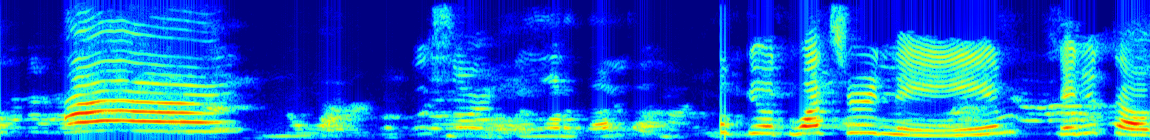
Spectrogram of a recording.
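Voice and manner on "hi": high, sing-song hi; demo for toddler. Shown as a demonstration. Modeling a greeting for a toddler, sing-song. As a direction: show the toddler how. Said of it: "just say like this".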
